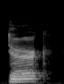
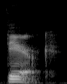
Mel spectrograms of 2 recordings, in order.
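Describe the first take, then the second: First: "Dirk" with an English er vowel, as in "her"; English pronunciation. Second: "Dirk" the Dutch way, with an open eh before the r; Dutch pronunciation. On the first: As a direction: say "Dirk" the English way, rhyming with "work". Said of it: "that's how you pronounce it in English". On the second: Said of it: "in Dutch we say". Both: Shown as a demonstration.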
